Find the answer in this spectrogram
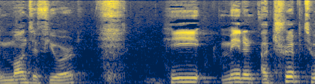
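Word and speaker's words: Montefiore: And in Hebrew, I noticed people write it as Montury, but I believe you pronounce it Monteur.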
